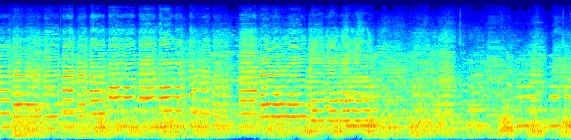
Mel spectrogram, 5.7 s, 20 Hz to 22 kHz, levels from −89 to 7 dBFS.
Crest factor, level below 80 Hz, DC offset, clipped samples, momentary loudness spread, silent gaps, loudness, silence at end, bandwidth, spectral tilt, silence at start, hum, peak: 16 dB; -66 dBFS; under 0.1%; under 0.1%; 7 LU; none; -16 LUFS; 0 s; 18.5 kHz; -3.5 dB/octave; 0 s; none; -2 dBFS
